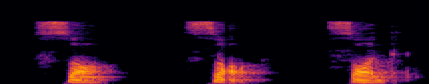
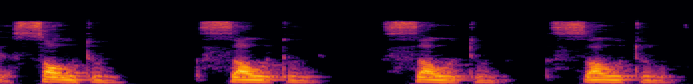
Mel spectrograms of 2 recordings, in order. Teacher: Sod is thicker and heavier on the tongue than Sin.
